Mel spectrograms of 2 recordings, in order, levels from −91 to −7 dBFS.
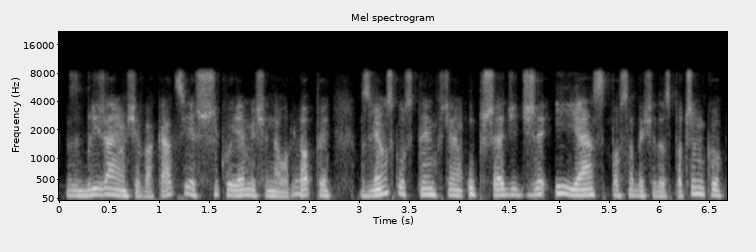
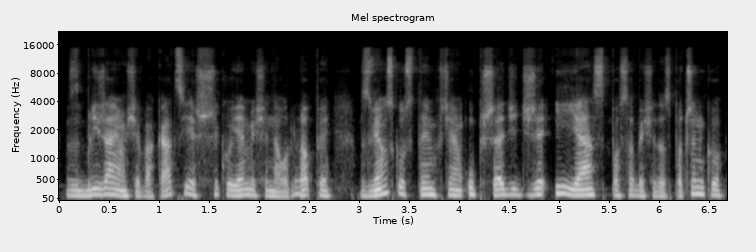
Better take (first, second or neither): second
